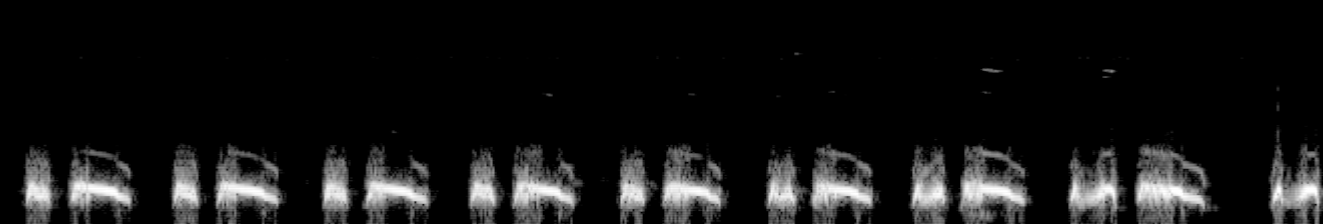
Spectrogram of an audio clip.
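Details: Local spotted dove (tekukur) calling, a recording played to lure wild doves and train caged ones; repeated low coos in groups of short notes and longer slurred, falling coos, steady through the clip over a faint high hiss.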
